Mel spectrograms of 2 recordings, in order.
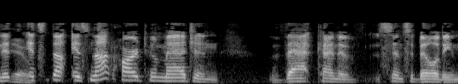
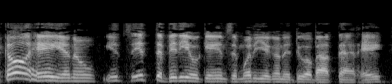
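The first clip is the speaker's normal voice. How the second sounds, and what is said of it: Put-on regional accent. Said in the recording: “I love it when you do the accent.”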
